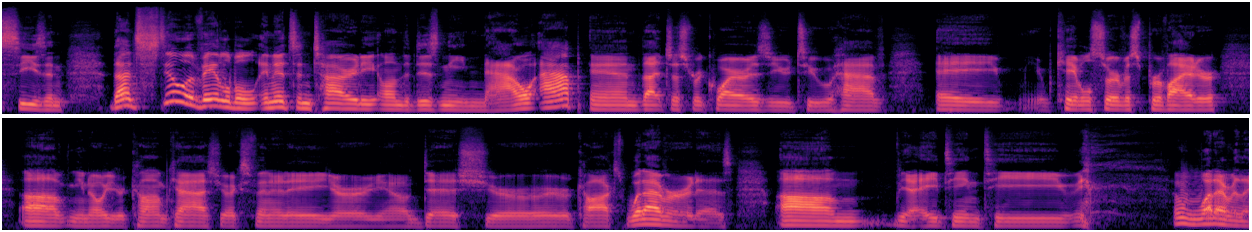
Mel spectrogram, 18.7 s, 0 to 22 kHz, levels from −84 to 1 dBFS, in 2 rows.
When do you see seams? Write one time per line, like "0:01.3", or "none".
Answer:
none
